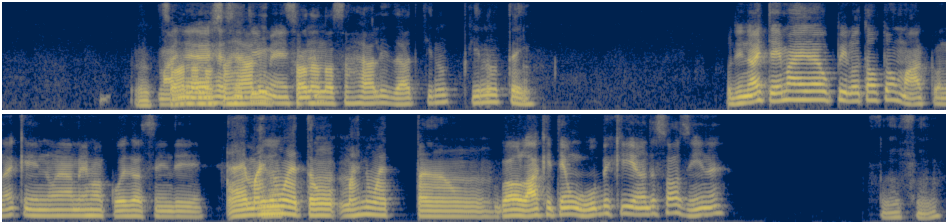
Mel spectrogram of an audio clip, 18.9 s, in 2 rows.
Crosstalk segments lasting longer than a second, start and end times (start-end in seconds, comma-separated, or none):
1.5-3.3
